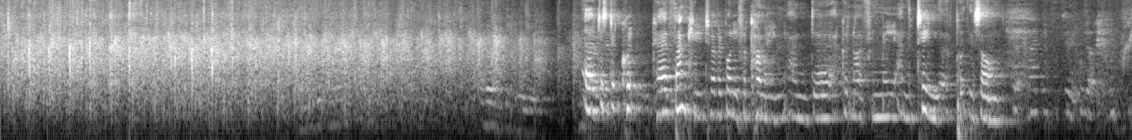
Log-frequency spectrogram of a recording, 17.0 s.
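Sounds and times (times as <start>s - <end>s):
audience applause for the panel: 0.0s - 9.0s
speech: 8.8s - 15.4s.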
